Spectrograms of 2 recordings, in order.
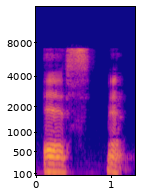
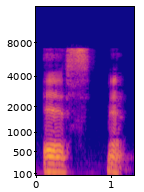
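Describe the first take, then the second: First: The consonant before m is a voiceless S. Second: The consonant before m is a voiceless S.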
